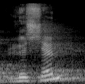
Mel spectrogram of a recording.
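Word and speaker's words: lechem: le chem, L-E-C-H-E-M, e hein. je le prononce comme ça la française.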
